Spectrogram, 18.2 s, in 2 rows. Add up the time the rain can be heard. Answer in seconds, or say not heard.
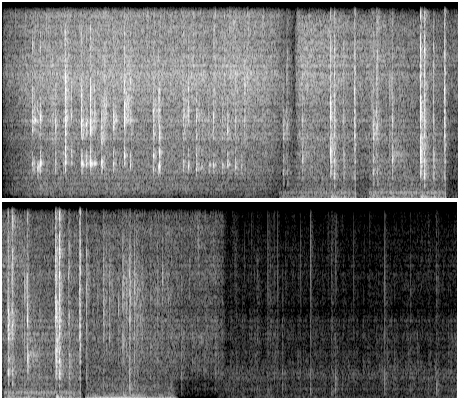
18 s.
